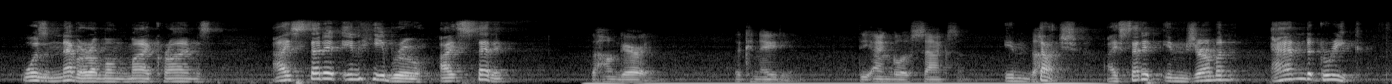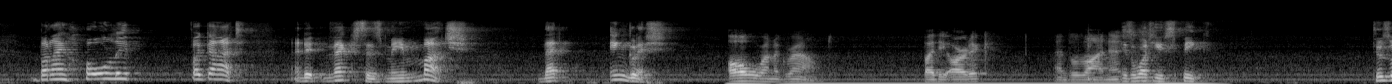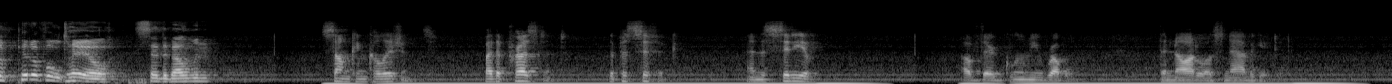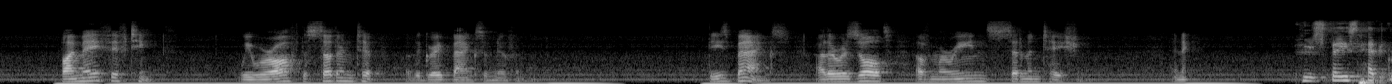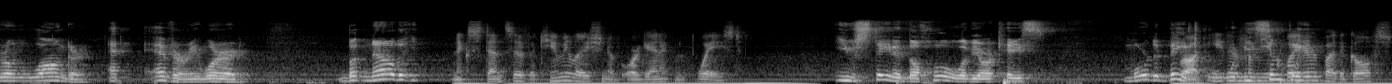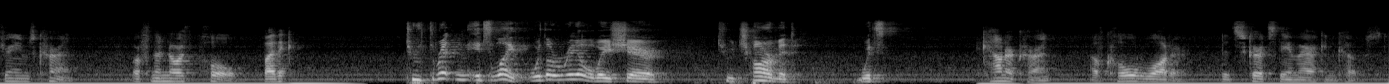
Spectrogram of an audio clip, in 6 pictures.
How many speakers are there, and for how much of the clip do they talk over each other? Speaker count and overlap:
2, about 3%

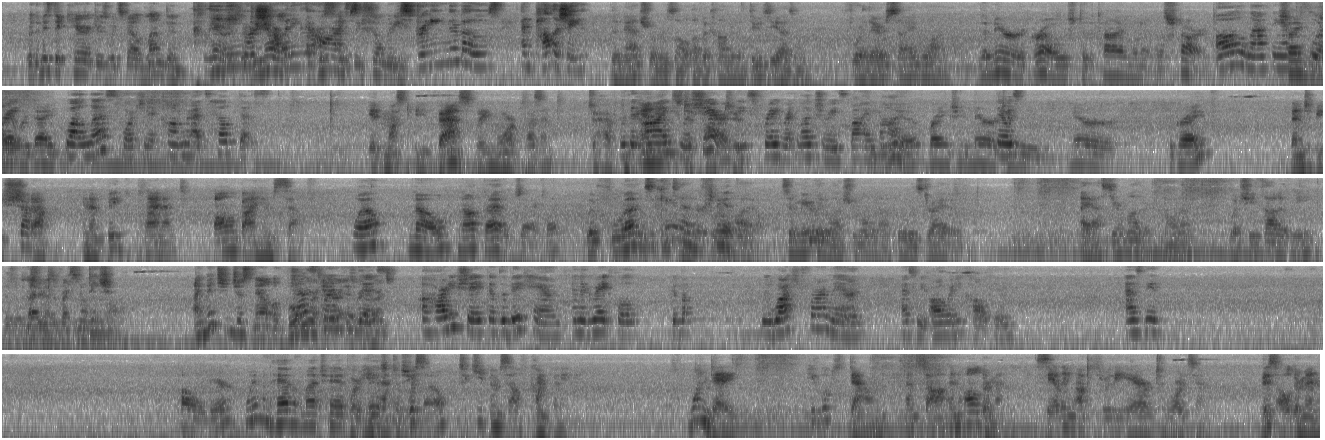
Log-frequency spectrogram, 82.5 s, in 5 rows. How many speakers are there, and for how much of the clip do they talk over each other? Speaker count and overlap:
7, about 25%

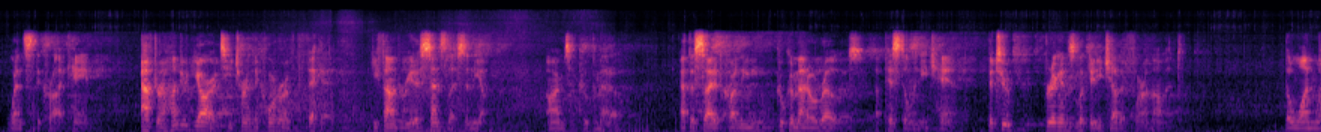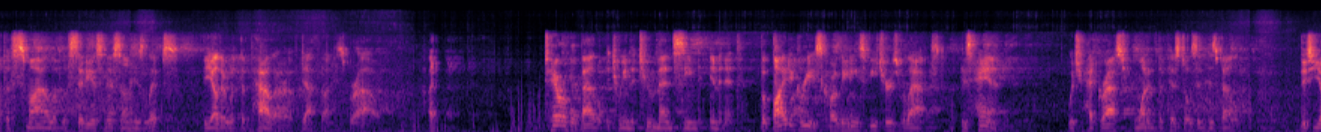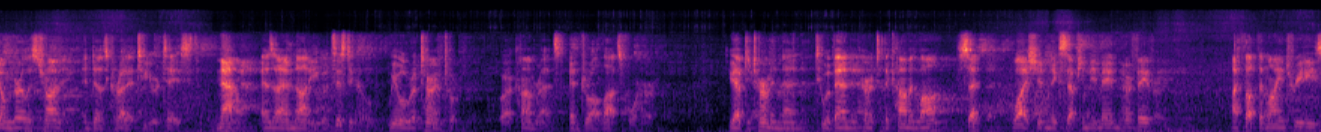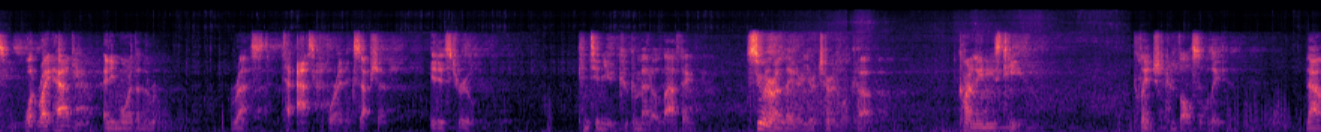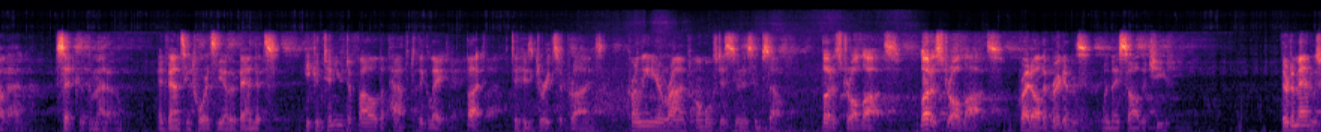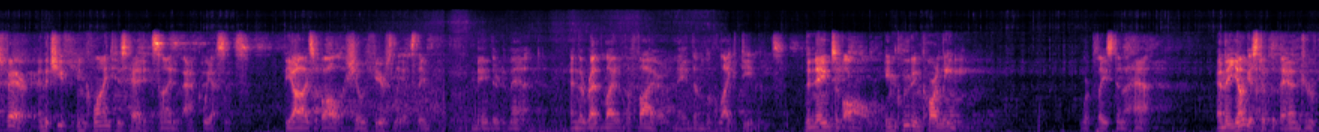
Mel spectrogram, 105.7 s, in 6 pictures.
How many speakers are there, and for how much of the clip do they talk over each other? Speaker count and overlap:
1, no overlap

